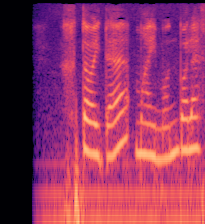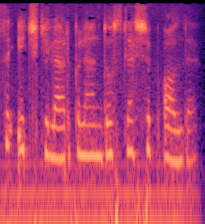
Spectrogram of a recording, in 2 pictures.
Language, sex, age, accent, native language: Uzbek, female, 18-24, Sirdaryo, Uzbek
